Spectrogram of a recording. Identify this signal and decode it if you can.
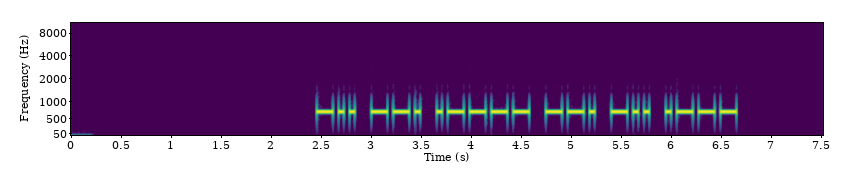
Morse code, heard as a keyed tone, about 23 wpm, 700 Hz. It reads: DG1GDJ
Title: DXCC-100 Call Signs - 6 Characters - 22wpm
